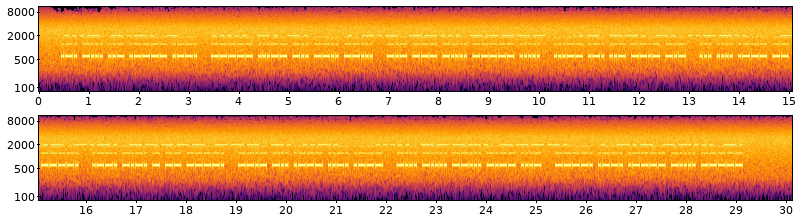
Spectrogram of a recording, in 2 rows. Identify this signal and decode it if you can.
Morse code, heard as a keyed tone, machine-sent, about 28 wpm, 620 Hz, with radio static and a weaker station near 2050 Hz. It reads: RBU1P 03DZ7 KO605 3RUQK SHJM9 PCTM9 QDJFJ B67YV 9P160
